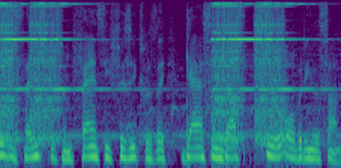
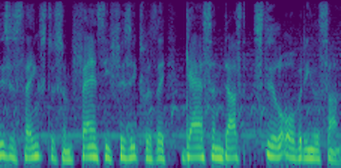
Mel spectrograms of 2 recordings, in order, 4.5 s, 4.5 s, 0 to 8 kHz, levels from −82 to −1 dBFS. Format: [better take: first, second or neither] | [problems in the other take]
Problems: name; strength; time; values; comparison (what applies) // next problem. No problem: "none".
second | background sound (Telephone); as loud as the speech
